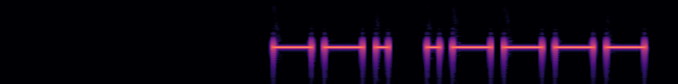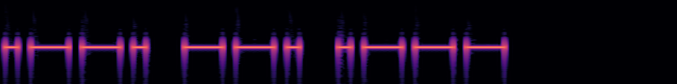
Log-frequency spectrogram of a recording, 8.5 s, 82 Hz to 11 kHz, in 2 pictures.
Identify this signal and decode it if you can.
Morse code, heard as a keyed tone, about 15 wpm, 700 Hz. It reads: G1PGJ
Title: DXCC-100 Call Signs - 5 Characters - 15wpm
